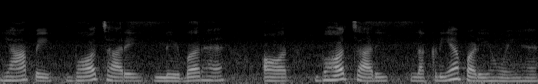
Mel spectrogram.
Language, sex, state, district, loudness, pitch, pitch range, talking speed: Hindi, female, Bihar, Bhagalpur, -32 LUFS, 170 Hz, 160-185 Hz, 145 wpm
